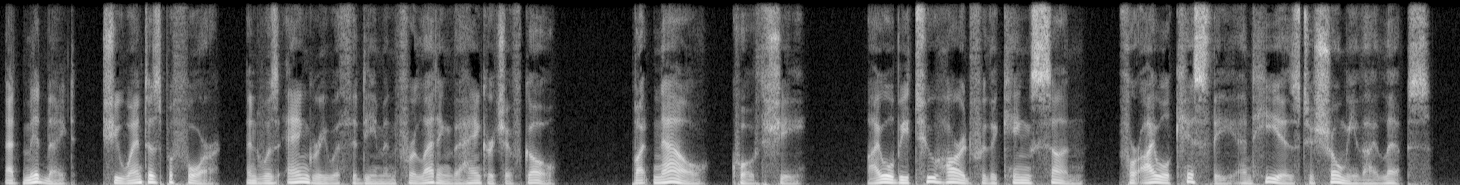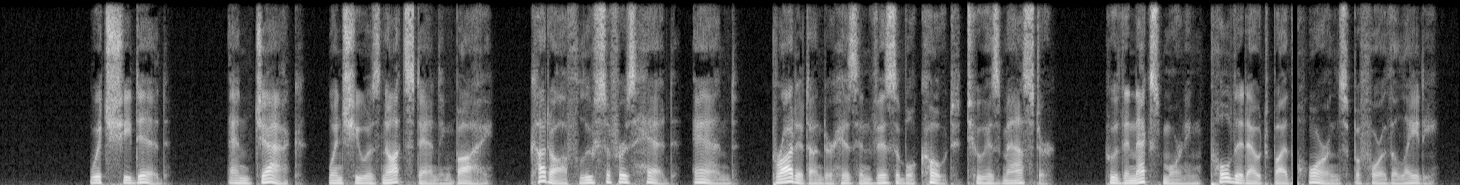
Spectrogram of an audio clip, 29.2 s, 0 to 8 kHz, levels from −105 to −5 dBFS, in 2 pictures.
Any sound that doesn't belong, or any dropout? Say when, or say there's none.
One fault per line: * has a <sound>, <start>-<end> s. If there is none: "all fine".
* has a dropout, 27.5-27.6 s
